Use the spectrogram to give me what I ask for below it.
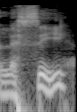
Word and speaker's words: LaCie: That is a top spec LaCie, because that's apparently how you say it.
